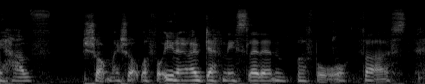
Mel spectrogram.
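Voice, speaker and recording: Somewhat breathy and very fast, a woman with a London accent speaks at a medium pitch with fairly even intonation. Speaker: university student and rower. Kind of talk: casual chat.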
